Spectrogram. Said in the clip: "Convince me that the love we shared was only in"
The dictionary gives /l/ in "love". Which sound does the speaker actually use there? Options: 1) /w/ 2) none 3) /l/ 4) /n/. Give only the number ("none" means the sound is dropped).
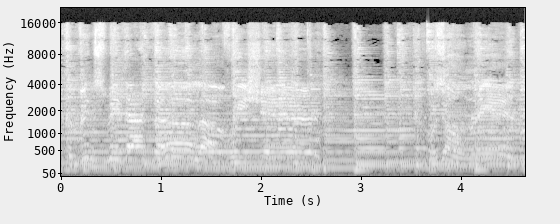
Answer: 3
